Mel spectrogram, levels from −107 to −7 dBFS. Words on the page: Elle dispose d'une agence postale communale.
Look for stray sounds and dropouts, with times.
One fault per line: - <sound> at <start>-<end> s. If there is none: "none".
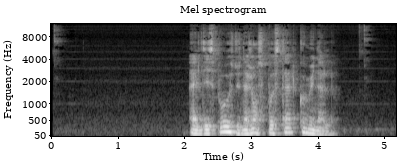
none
